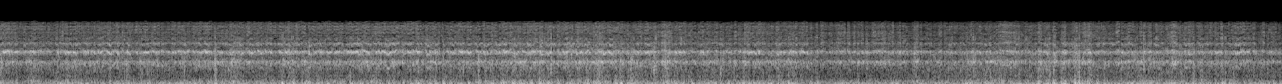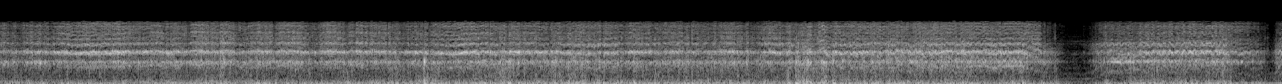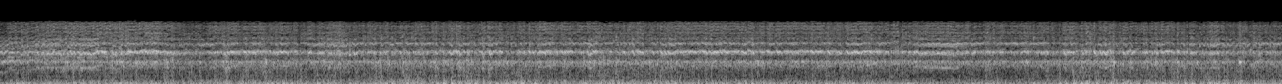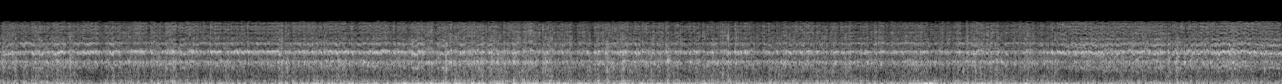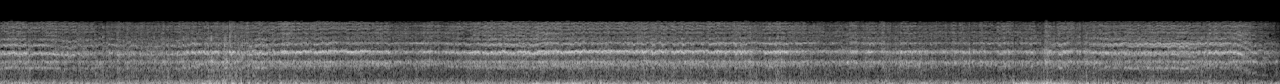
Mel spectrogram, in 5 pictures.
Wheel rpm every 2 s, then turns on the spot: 240, 240, 230, 240, 230, 230, 230, 230, 230, 230, 220, 140, 120, 200, 220, 240, 230, 230, 230, 220, 230, 240, 240, 230, 220, 200, 200, 230, 220, 230, 230, 190.
none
